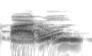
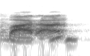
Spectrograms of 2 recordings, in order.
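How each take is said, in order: First: The second syllable has a long 'oo' vowel. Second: The second syllable has a long 'aa' vowel. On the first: This is how native speakers say it in everyday speech. "वाव में कन्वर्ट कर दिया तो बना बारून" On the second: This is the standard written form. "इसमें अलिफ है"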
